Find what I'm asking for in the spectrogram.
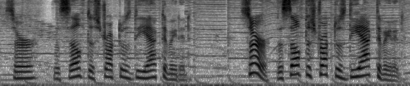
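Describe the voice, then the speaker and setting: A woman voicing a dutiful junior starship officer with a formal, measured manner in video game dialogue. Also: medium pitch, big pitch swings, soft background music. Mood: reporting. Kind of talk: scripted game cutscene dialogue, repeated takes.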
